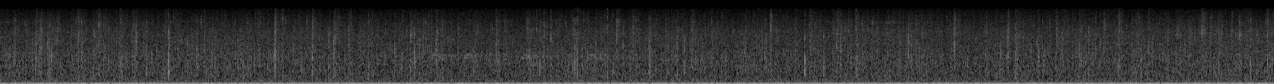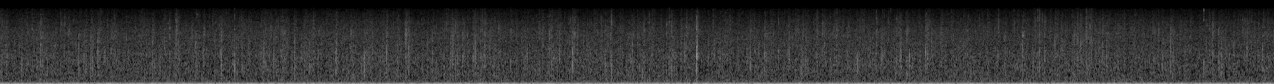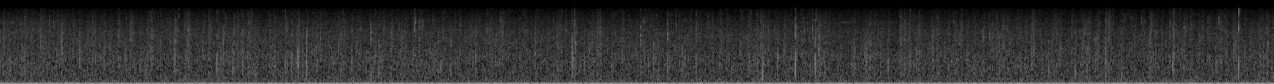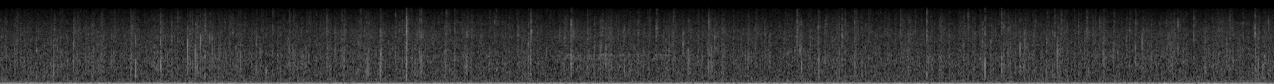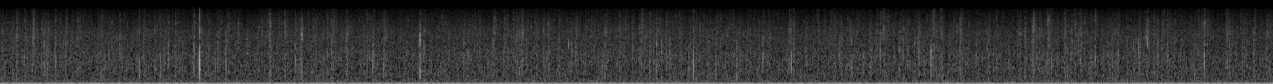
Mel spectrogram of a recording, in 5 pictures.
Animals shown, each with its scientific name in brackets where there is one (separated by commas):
American Crow (Corvus brachyrhynchos)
